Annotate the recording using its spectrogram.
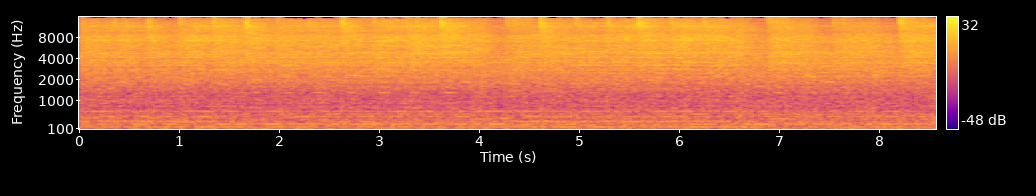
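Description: Rock band playing loud and steady, with electric guitar and a drum kit.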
